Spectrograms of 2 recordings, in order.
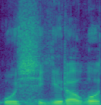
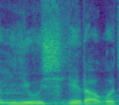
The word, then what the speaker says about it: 이우식: 우리 집사님 기도해 주시는데 제 이름을이 우식이라고 정확하게 발음해 주셔서 또한 감사하기도 어 했습니다. 어 말씀드렸죠. 이유식이라고 자꾸 발음을 한다고.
